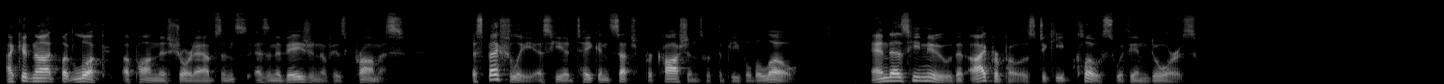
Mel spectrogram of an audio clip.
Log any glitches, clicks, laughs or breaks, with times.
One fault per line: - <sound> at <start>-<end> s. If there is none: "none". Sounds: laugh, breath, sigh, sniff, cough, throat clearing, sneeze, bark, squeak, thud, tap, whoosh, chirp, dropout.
none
